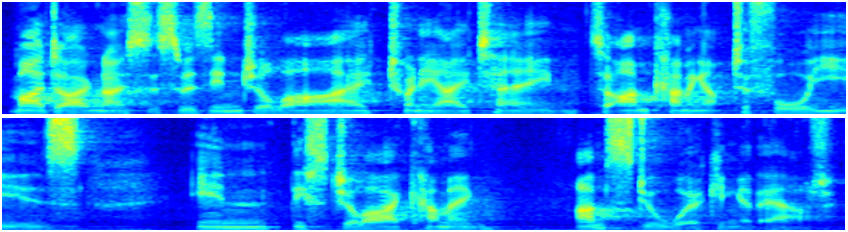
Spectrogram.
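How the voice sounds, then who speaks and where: A woman's voice: rumbling low, a little slow, vocal fry, sharp tone, slight background noise. A middle-aged Australian woman, a clinical psychologist, giving a frank, conversational talk at a forum. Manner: frank, conversational, self-deprecating. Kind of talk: informal public talk. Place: forum hall. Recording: reverberant hall with faint ambience.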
